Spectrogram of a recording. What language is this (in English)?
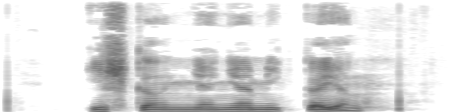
Sihuas Ancash Quechua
